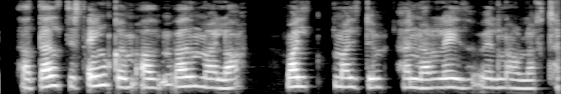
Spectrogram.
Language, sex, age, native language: Icelandic, male, 12, Icelandic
